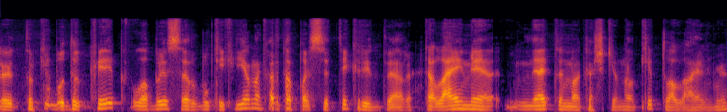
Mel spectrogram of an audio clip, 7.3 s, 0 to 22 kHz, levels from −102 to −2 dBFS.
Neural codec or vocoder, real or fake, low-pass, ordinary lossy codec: codec, 24 kHz, 1.5 kbps, HILCodec; fake; 10.8 kHz; MP3, 96 kbps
